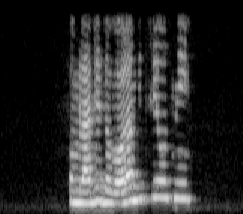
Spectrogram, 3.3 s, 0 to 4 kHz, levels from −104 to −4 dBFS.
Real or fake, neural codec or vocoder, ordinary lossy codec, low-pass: real; none; none; 3.6 kHz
